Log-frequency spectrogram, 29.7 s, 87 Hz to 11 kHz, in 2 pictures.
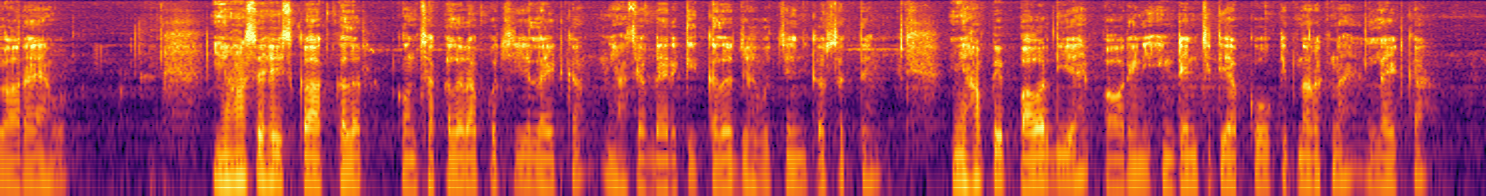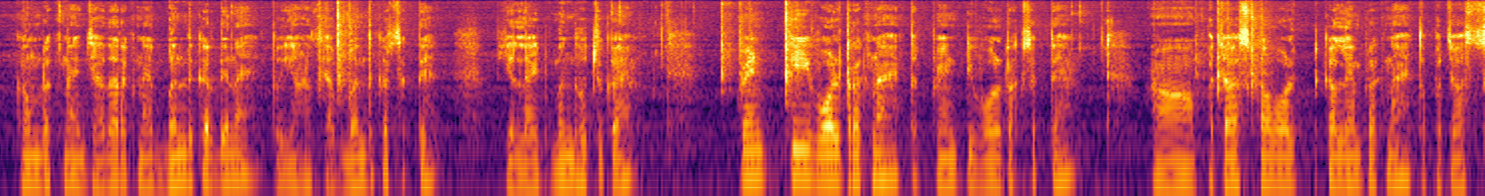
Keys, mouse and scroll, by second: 0.5-2.9 scroll up 2, 2.9-3.4 scroll up 1, 3.4 click, 8.3 click, 12.7-29.7 drag, 18.8 KP_Enter, 23.4 KP_Enter, 28.0 KP_Enter.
